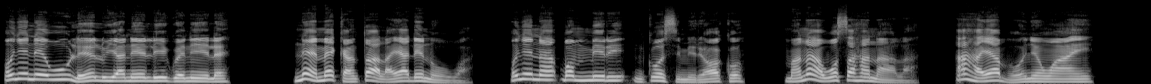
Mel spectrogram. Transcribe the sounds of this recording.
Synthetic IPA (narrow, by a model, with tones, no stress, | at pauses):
o˦ɲe˦ne˦wu˦le˨e˦lu˦ja˦ne˦li˦ɡʷe˦niː˦le˦ | ne˨˦˨me˦ka˨n̩˨tʊ˦a˨la˨ja˦dɪ˦nʊ̰˨wa̰˨ | o˦ɲe˦na˨a˨k͡pɔ˦m̩˦mi˦ɾi˦ŋ̩˨ko˦˨si˨mi˨ɾi˨ɔ˦kʊ˦ | ma˨na˦a˨wʊ˦sa˦ɦa˦na̰˨la̰˨ | a˦ɦa˨ja˦bʊ̰˨o˦ɲe˦ŋʷa˦ɲɪ˦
